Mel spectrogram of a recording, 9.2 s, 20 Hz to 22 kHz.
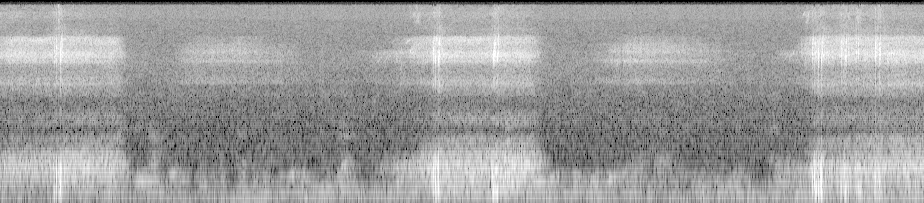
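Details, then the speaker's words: Low, rattling snores on each breath in, about 16 breaths a minute, with a soft hiss between them; snoring. "parece como roncas?"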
